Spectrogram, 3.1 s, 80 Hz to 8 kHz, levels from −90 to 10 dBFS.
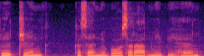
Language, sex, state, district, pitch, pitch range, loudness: Hindi, male, Arunachal Pradesh, Papum Pare, 105 Hz, 105-110 Hz, -17 LUFS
